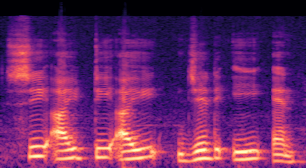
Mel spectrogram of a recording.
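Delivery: normal talking voice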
